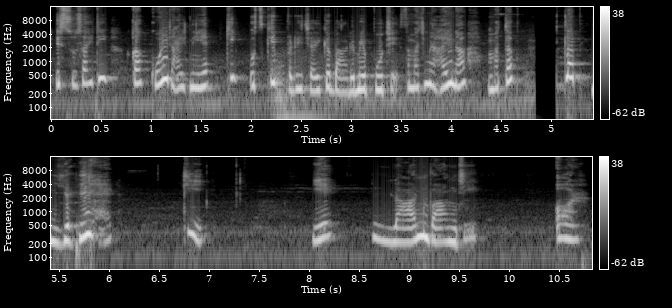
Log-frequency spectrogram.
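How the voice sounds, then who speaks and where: High, mellow young woman telling a story. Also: slightly rough. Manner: chatty, breathless, dramatic asides. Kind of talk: casual fan-fiction retelling.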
